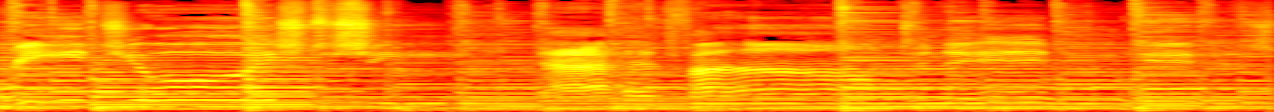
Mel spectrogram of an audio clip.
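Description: A man singing while he strums an acoustic guitar.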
